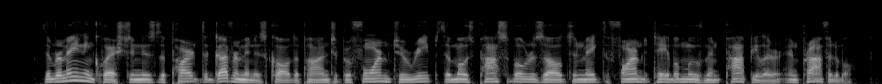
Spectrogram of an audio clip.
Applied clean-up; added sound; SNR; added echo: none; none; none; none.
